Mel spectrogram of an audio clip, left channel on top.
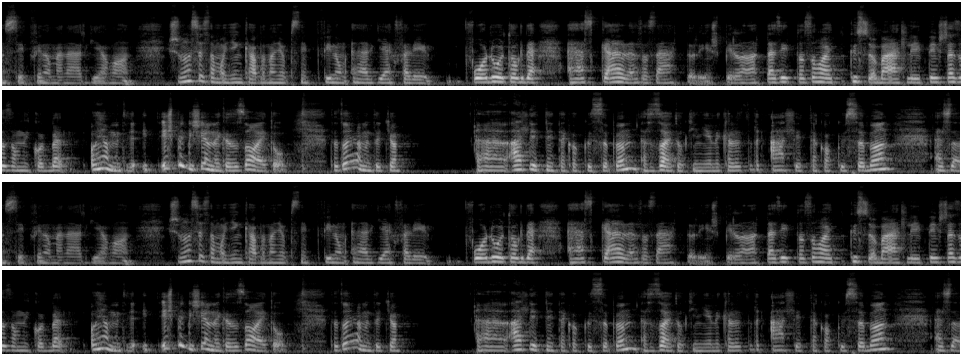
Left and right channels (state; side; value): quieter; right; 3.5 dB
